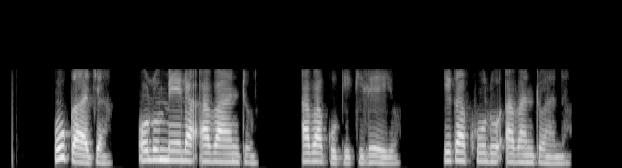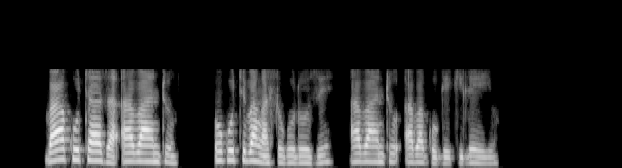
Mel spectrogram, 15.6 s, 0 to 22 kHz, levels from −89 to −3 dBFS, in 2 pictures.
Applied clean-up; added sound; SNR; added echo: none; none; none; none.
